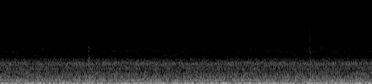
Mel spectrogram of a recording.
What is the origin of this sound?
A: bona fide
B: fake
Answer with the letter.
A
